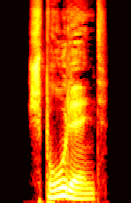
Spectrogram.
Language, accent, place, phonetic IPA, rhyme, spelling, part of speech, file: German, Germany, Berlin, [ˈʃpʁuːdl̩nt], -uːdl̩nt, sprudelnd, verb, De-sprudelnd.ogg
- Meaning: present participle of sprudeln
